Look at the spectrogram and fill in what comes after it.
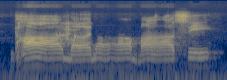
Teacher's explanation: यहाँ पर मकार जो है वो दीर्घ है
